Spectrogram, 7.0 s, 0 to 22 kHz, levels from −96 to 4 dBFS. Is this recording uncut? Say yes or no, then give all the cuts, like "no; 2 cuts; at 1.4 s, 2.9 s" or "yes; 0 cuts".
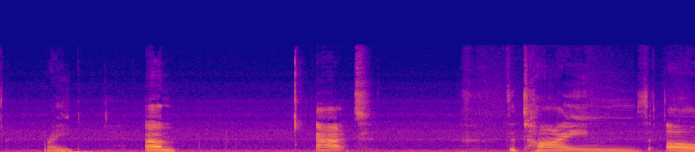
no; 1 cut; at 3.1 s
